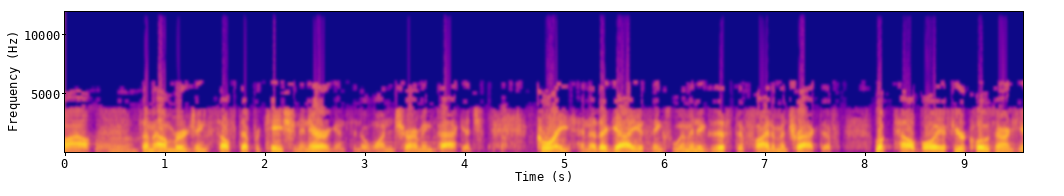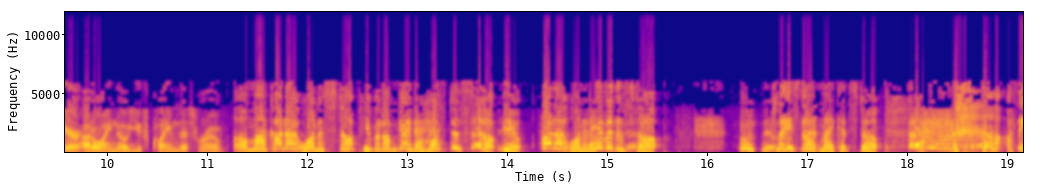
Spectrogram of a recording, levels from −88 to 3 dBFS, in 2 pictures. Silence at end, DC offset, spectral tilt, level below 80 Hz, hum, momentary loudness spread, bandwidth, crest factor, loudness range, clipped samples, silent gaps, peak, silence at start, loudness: 0 s; under 0.1%; -4.5 dB/octave; -48 dBFS; none; 11 LU; 9.2 kHz; 12 dB; 4 LU; 0.6%; none; 0 dBFS; 0 s; -11 LUFS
